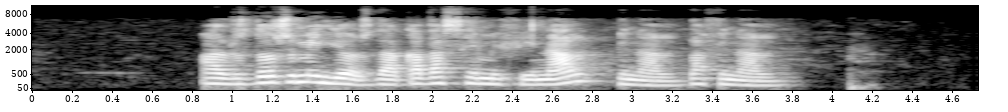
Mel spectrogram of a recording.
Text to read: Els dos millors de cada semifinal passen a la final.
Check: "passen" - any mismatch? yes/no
yes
